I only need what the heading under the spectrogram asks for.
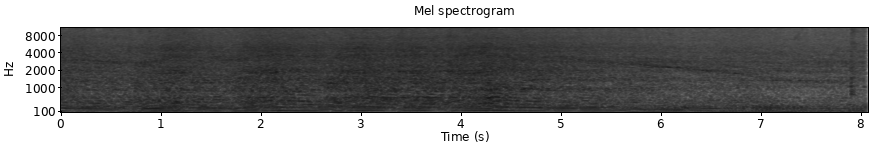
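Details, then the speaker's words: Yamaha Lexi 125 scooter, no fault codes, weak on hills: revs climb and fall but feel held back at full throttle, never fully opening up. "bisa didengar sendiri sama teman-teman pada saat kita gaspol jadi seperti ada tertahan ya"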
